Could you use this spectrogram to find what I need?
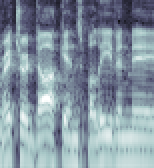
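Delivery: plain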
